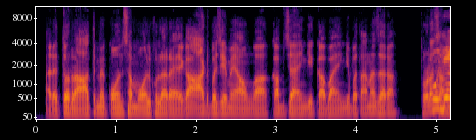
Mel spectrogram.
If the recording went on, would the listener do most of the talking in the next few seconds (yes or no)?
yes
